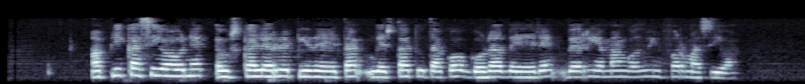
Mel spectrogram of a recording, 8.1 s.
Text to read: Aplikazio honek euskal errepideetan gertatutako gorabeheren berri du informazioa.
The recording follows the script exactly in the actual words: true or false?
false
